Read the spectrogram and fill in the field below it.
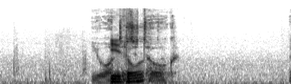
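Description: A man asks a short question.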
